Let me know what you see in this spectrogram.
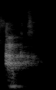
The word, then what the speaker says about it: ACT: Acceptance and Commitment Therapy es ACT, se pronuncia. – Ah, ACT.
